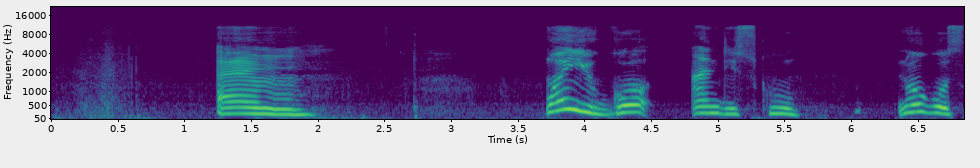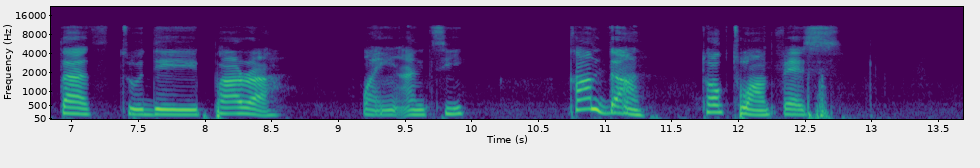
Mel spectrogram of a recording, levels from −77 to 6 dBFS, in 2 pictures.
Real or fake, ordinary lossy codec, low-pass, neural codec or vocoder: fake; none; 10.8 kHz; vocoder, 44.1 kHz, 128 mel bands, Pupu-Vocoder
